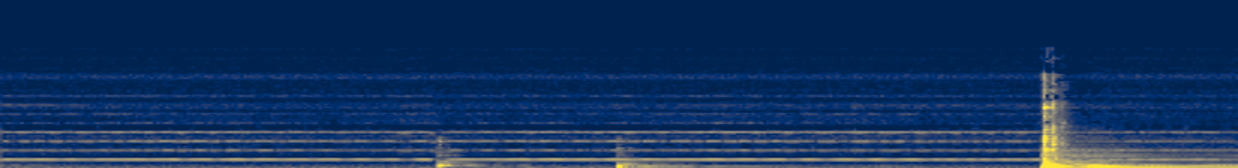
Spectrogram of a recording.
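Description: String quartet playing: a quiet high held violin note, two pizzicato plucks about a second apart, then a sudden loud accented chord near the end that rings and fades.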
